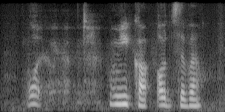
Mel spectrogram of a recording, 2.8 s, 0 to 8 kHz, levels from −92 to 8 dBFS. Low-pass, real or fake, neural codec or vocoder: 7.2 kHz; fake; codec, 16 kHz in and 24 kHz out, 0.8 kbps, FocalCodec, streaming, 65536 codes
